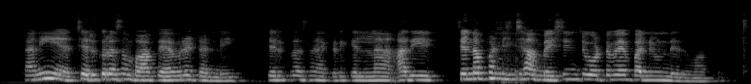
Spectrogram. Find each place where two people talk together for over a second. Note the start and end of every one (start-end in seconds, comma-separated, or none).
none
